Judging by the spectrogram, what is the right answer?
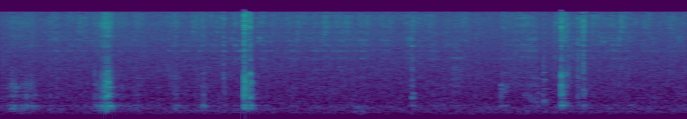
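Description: A paintbrush stirring liquid glue into water in a clear plastic tub to make homemade Mod Podge: a faint wet swishing with a few separate taps of the brush against the tub, about a second in, two and a half seconds in and near the end.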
